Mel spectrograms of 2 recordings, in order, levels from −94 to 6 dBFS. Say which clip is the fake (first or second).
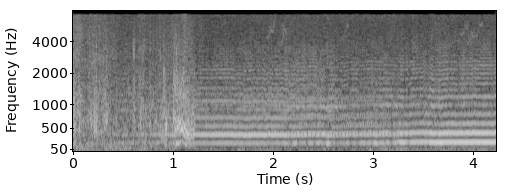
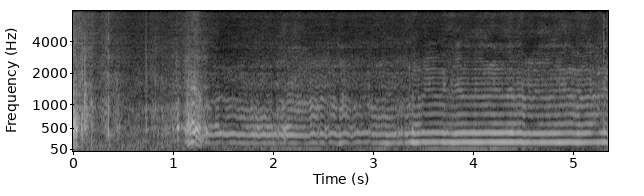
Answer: second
